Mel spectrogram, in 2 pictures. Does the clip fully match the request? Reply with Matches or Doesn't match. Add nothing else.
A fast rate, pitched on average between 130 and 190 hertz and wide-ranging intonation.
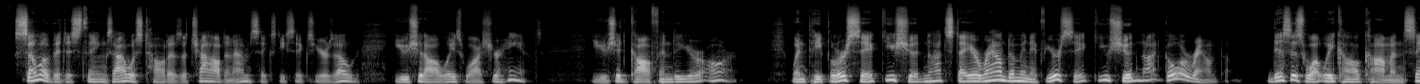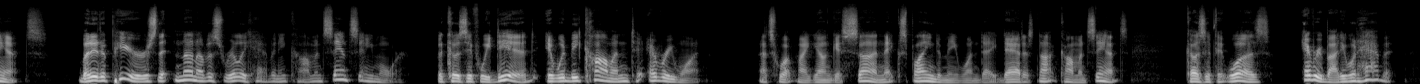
Matches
